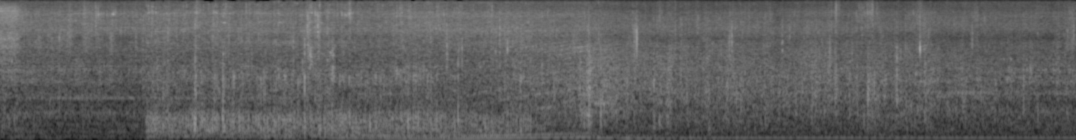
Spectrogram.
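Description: Hard plastic suitcase wheels rolling over a gravel road, a gritty rattle starting about a second in, over a low hum that rises in pitch partway through.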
